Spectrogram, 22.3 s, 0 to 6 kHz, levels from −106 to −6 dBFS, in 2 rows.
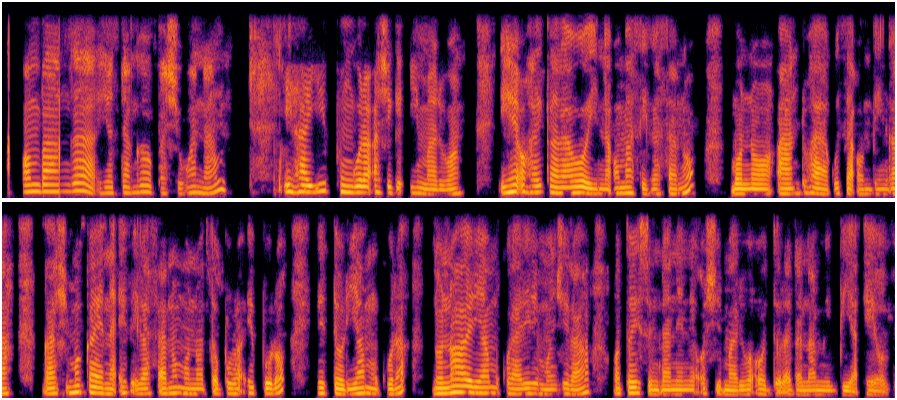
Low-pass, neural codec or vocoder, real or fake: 5.4 kHz; none; real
